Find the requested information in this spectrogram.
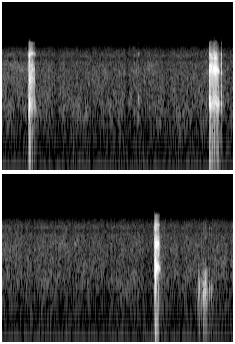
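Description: Three short, sharp hiccups about three to four seconds apart in a quiet room.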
